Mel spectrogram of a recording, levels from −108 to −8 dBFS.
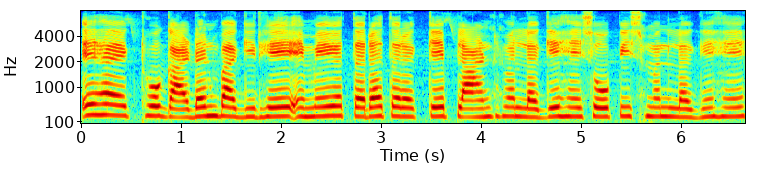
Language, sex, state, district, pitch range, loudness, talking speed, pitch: Chhattisgarhi, female, Chhattisgarh, Raigarh, 230-245 Hz, -15 LUFS, 160 wpm, 235 Hz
